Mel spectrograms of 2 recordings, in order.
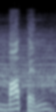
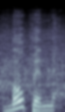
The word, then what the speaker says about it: Mopin: couple of pronunciations, because I've been saying Coco Moppin ever since I've been watching her play volleyball, as in Mary Poppins. But the public address announcer said it was Mopin, as in rhymes with open.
